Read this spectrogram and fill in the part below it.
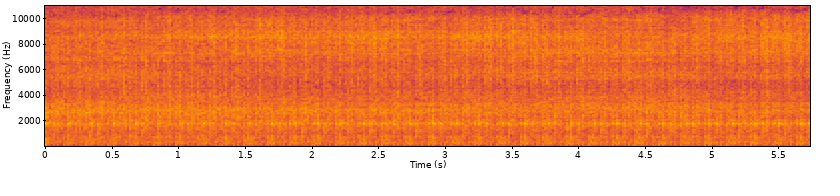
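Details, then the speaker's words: Southworth duplex boiler feed pump steam engine run on compressed air after steam oil injected into the inlet, pumping air only: steady hissy, spluttery chuff about three beats a second from excess oil blowing out the exhaust. "at first when the engine starts it sounds a bit strange that's because of the amount of steam oil that's now pouring out of the exhaust"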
